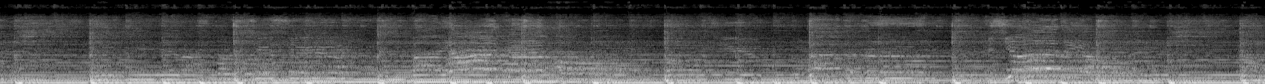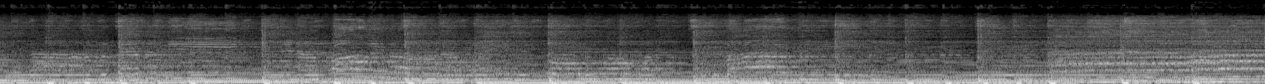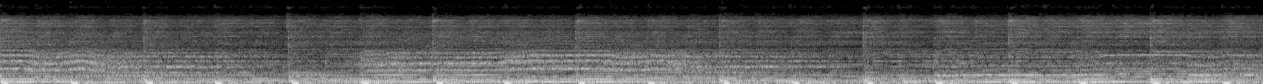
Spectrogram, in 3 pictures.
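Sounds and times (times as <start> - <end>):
live rock band playing: 0.0 - 37.9
steady drum beat: 0.0 - 37.9
person singing: 23.1 - 37.9.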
